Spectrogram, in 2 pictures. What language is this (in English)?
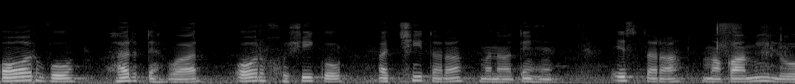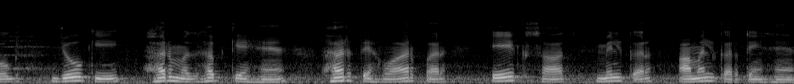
Urdu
